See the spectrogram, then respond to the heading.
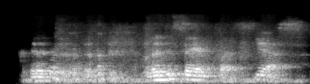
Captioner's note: group laughing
